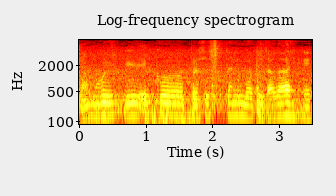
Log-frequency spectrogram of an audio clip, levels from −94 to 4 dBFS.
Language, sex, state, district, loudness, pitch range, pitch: Marathi, male, Maharashtra, Pune, -17 LUFS, 120-135 Hz, 130 Hz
